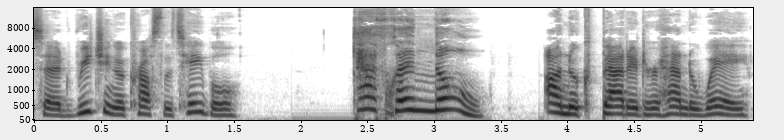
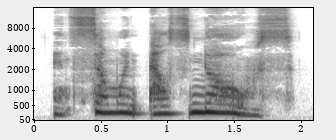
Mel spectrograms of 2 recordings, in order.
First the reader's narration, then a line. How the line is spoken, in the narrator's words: Grace breathed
